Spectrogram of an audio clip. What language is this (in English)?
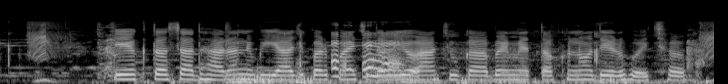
Maithili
